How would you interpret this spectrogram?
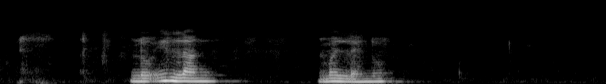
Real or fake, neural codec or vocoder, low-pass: fake; codec, 16 kHz in and 24 kHz out, 1 kbps, XY-Tokenizer; 5.4 kHz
